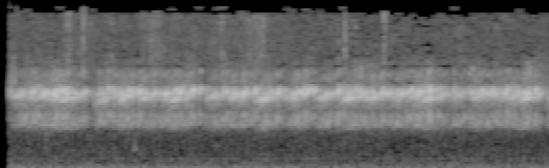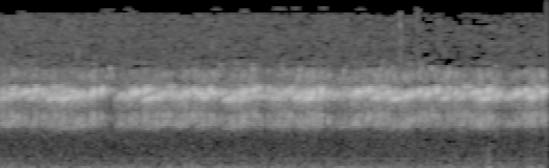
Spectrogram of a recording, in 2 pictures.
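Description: A dense chorus of many frogs, their overlapping croaks merging into a steady, buzzing drone.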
